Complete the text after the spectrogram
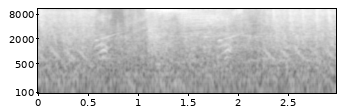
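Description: A loud electronic explosion bursts and crackles.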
